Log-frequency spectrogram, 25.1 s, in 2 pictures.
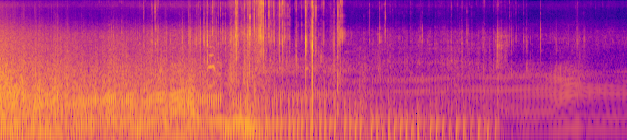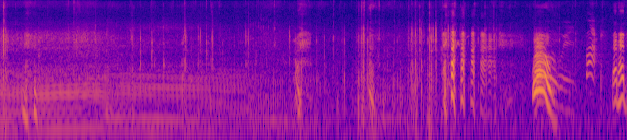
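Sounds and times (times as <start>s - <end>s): distant motorcycle passing: 0.0s - 18.5s
dirt bike engine idling: 1.0s - 19.2s.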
